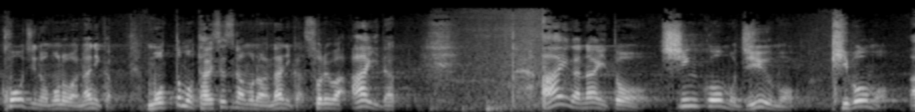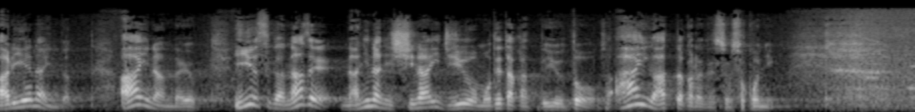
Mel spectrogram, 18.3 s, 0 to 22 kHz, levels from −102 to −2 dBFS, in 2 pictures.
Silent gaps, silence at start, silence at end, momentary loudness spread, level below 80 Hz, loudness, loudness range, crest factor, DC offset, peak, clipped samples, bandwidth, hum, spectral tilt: none; 0 s; 0 s; 16 LU; -84 dBFS; -31 LUFS; 4 LU; 22 dB; under 0.1%; -10 dBFS; under 0.1%; 16 kHz; none; -2 dB/octave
